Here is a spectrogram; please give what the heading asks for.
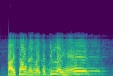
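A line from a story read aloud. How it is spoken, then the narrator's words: Anguished despairing scream. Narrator (Vietnamese): Tiếng thét đầy bi thương, tuyệt vọng, khổ đau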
